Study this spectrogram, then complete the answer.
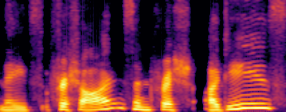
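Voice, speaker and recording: Speaking very slowly with lively intonation, a woman with an Australian accent is heard against a quiet background. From Australia, Melbourne (Flemington). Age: 50s. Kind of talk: casual interview chat. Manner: hesitant, many fillers.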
